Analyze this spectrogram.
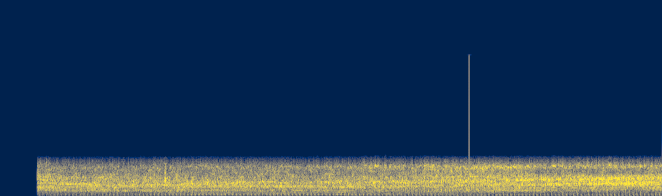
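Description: Riding lawn mower engine running steadily at a constant speed.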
